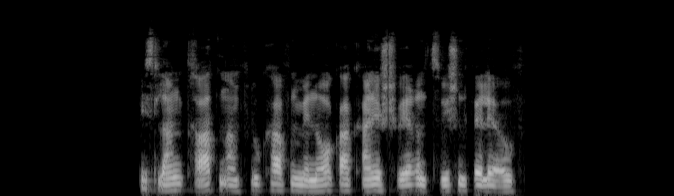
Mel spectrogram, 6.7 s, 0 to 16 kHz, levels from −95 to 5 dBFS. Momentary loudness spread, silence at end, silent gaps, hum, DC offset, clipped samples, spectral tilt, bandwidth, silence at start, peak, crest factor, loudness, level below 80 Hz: 9 LU; 1.6 s; none; none; under 0.1%; under 0.1%; -5.5 dB/octave; 8.2 kHz; 1.4 s; -12 dBFS; 20 dB; -30 LUFS; -74 dBFS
